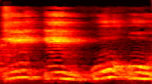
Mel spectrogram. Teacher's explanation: ई बोलने में मुख बहुत कम खुलता है, ई, उ, इनको खोलने में मुख जो होता है ना बहुत ज्यादा ही कम खुलता है।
